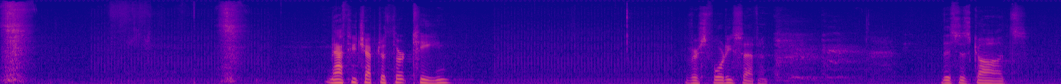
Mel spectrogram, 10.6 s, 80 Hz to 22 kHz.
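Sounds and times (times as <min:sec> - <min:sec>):
Bible paper pages rustling as they turn: 0:01.1 - 0:02.0
speech: 0:03.3 - 0:04.6, 0:06.9 - 0:08.0, 0:09.4 - 0:10.3.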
